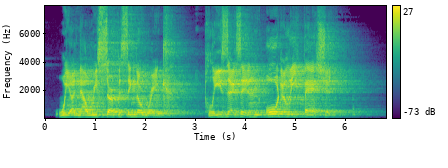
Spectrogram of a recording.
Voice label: Intercom cap closed; We are now resurfacing the rink. Please exit in an orderly fashion.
